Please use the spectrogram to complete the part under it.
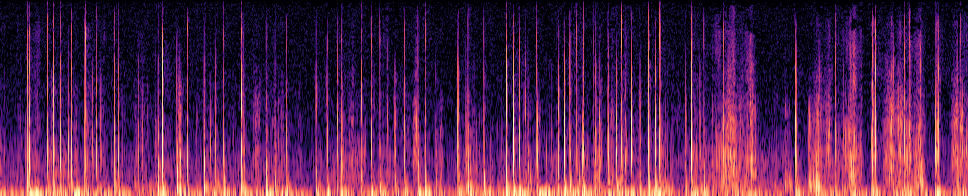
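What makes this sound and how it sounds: Long nails tap and scratch a stiff, candy-shaped beeswax-coated cotton wrap around a small object. The result is a dense, rapid patter of sharp, dry clicks and crinkly scratches over a low, muffled thump.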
